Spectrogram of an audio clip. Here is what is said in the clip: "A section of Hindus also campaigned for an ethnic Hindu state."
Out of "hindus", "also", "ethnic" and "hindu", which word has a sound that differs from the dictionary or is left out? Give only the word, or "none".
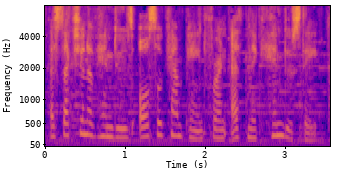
none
